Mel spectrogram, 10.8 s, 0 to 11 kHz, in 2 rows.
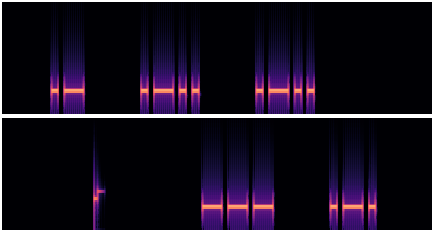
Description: Morse code, heard as a keyed tone, about 15 wpm, spaced as for 9 wpm, 700 Hz. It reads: ALL OR
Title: 3x Character Spacing - Top 100 Words - 15wpm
